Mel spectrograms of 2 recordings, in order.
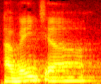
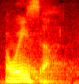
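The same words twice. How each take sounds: First: It is said the international, non-Burmese way. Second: It is said the Burmese way. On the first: "this is international pronunciation" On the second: "our pronunciation is avijja"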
